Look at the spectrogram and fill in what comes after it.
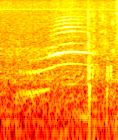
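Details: Female kitten talking back to its owner with a single quiet, thin meow that slides steadily upward and then cuts off, followed by a faint click.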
